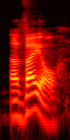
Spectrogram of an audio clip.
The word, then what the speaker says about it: Avail: Like available, but just the first syllable, right? Avail.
